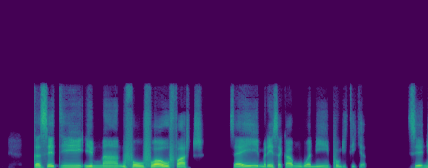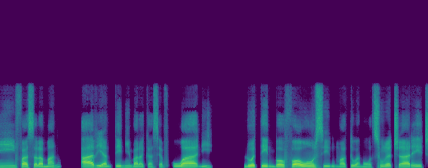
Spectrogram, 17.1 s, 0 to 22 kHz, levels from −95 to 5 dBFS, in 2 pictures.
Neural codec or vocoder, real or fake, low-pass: codec, 24 kHz, 0.9 kbps, WavTokenizer, large speech release; fake; 10.8 kHz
